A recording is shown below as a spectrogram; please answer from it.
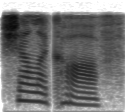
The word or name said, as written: Shelikof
